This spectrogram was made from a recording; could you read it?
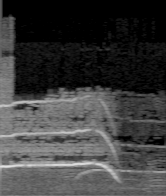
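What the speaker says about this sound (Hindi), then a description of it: "सीटी बजती सुनाई दे रही है।" A warning whistle shrills steadily as a flash flood from a cloudburst approaches, a single high sustained tone that bends downward and fades after about a second, heard over a low rumbling background.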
